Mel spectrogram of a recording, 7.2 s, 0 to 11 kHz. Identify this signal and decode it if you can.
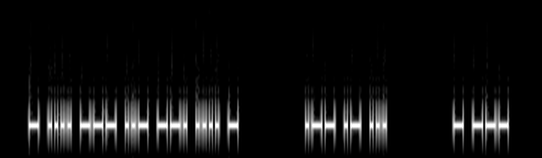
Morse code, heard as a keyed tone, about 28 wpm, 700 Hz. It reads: THOUGHT WAS TO
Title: 3x Word-Spacing - Sentences from Top 400 Words - 28wpm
